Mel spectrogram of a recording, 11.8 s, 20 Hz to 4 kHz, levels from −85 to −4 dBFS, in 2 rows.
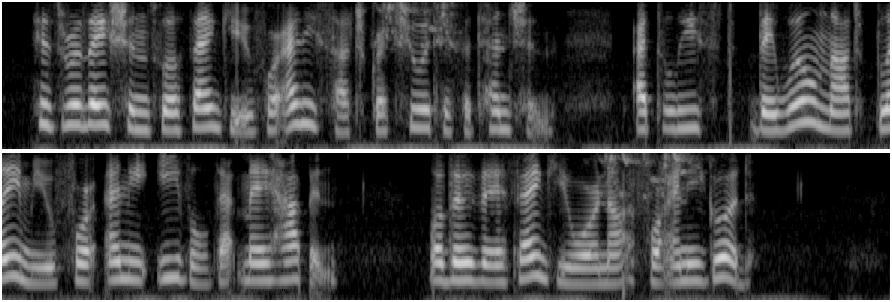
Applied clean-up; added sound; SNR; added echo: neural mask model Resemble Enhance denoiser.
